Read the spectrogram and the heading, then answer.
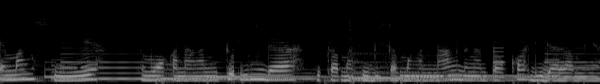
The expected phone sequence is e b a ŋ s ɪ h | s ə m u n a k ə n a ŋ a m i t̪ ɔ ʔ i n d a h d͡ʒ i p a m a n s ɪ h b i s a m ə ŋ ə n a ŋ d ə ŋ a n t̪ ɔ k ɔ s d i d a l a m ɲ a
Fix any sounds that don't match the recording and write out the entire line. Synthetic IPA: e m a ŋ s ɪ h | s ə m u a k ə n a ŋ a n i t̪ u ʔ i n d a h d͡ʒ i k a m a s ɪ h b i s a m ə ŋ ə n a ŋ d ə ŋ a n t̪ ɔ k ɔ h d i d a l a m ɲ a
